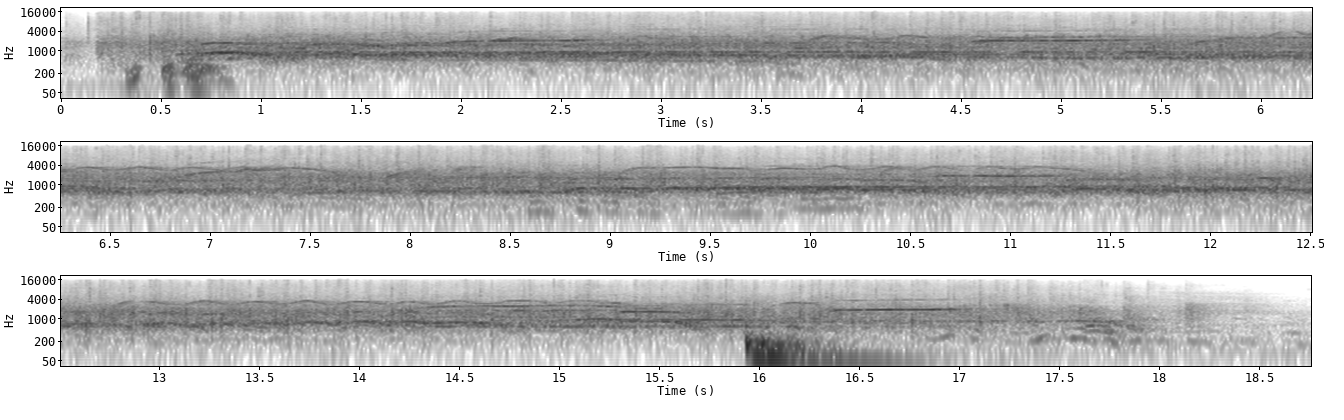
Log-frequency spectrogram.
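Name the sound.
audience applause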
